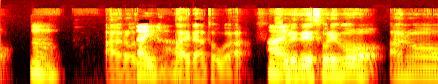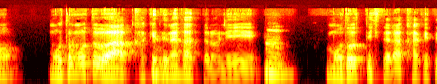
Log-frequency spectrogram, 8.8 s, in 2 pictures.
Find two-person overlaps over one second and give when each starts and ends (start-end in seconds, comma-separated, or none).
none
